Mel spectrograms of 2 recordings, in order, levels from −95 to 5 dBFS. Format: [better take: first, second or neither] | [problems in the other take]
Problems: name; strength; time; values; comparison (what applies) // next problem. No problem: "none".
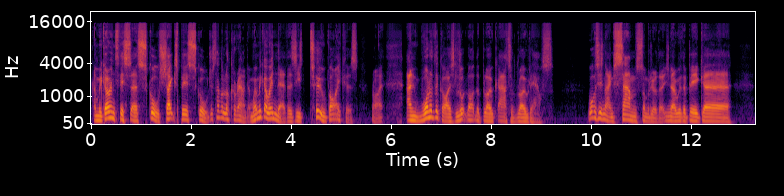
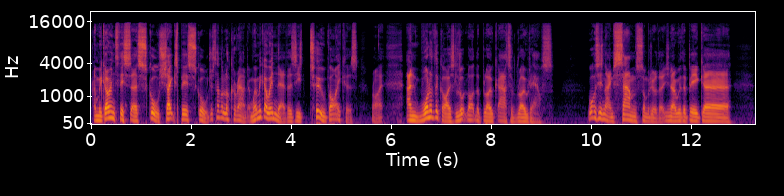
second | garbled, watery; slightly; nothing above 15 kHz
